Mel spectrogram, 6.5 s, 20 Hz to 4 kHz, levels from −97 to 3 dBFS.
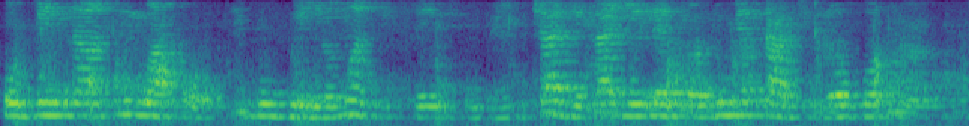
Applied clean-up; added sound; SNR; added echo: neural separator model SepFormer DNS4.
